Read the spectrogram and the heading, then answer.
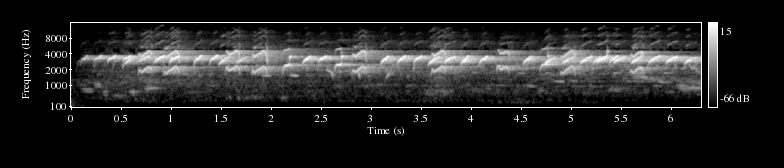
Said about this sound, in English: I wake up to the sound of noisy miners in my front yard in Melbourne almost every morning.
